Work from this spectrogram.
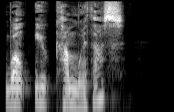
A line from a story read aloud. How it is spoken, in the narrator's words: Selden had asked anxiously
